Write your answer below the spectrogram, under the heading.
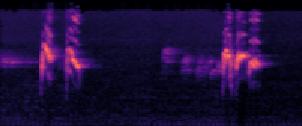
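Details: Red-whiskered bulbul female giving calls meant to stimulate a male or for pairing: two quick sharp chirps, a soft short warble, then three rapid chirps, with a low background murmur.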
